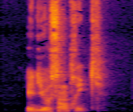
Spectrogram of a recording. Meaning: heliocentric
- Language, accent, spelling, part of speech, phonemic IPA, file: French, France, héliocentrique, adjective, /e.ljɔ.sɑ̃.tʁik/, LL-Q150 (fra)-héliocentrique.wav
